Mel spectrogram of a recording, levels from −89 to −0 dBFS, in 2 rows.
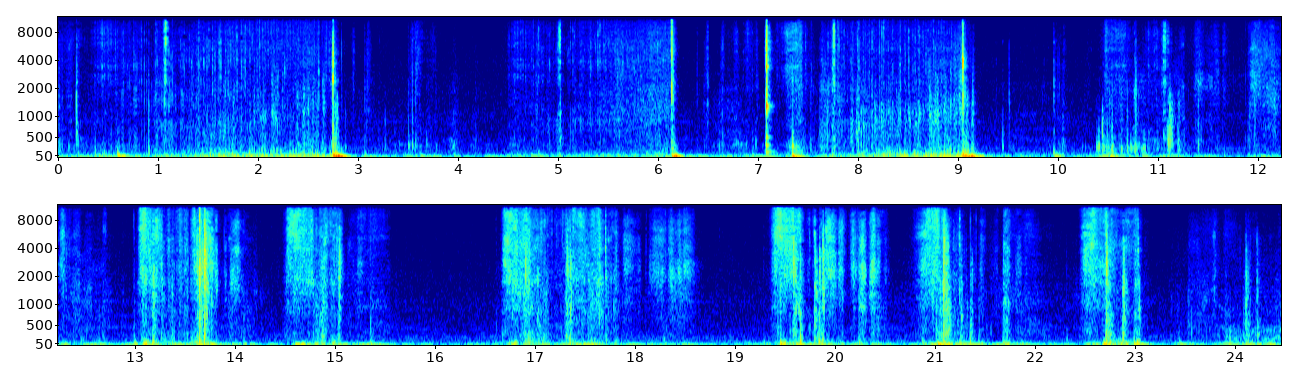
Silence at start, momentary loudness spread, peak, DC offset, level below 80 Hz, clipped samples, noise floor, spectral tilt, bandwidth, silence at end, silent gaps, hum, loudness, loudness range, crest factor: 0 s; 26 LU; -4 dBFS; under 0.1%; -44 dBFS; under 0.1%; -58 dBFS; -1 dB/octave; 11.5 kHz; 0 s; none; none; -37 LUFS; 8 LU; 34 dB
